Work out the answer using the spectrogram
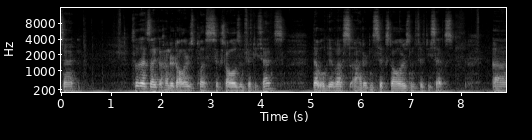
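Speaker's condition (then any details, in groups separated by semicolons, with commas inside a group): No condition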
